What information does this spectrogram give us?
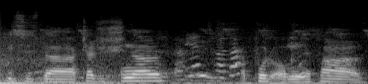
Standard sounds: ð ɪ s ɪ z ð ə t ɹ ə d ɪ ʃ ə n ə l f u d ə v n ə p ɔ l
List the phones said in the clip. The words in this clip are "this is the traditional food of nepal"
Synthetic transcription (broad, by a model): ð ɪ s ɪ z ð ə t ɹ ə d ɪ ʃ ə n ə l p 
